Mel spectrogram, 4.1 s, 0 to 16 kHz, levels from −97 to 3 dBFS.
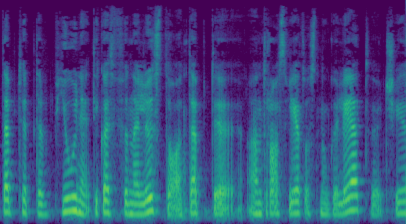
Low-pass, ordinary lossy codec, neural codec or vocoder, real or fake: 14.4 kHz; MP3, 64 kbps; none; real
